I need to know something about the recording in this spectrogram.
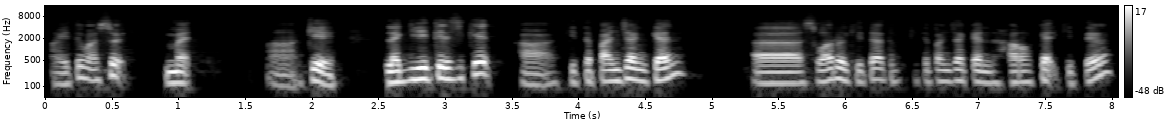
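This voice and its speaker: A man's voice: mid-range voice, normal speed, darkish tone, no echo, muffled recording. A young man teaching a class online, patiently quizzing students and filling gaps with "ha" and "okey". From Malaysia. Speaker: tajwid teacher. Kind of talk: casual online class instruction.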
